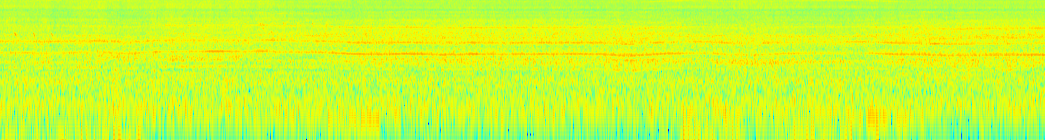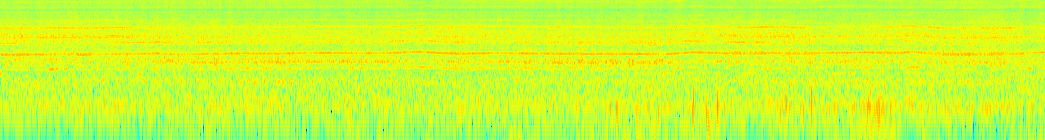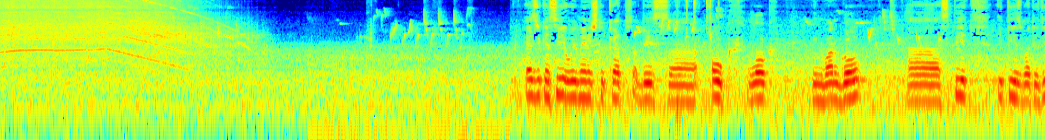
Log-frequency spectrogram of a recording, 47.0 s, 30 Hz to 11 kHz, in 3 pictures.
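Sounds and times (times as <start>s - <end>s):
electric chainsaw cutting log: 0.0s - 35.6s.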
